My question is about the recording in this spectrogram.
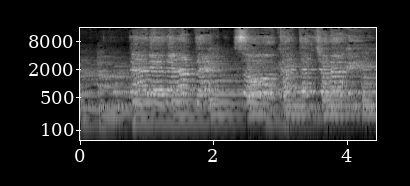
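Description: A woman singing a song with grand piano accompaniment. The piano plays alone at first and her voice comes in about a second in.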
